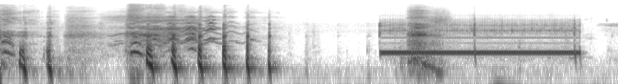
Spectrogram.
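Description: A phone call is placed: a rapid run of sharp clicks and chirpy electronic blips, then a pause and a steady, buzzy telephone ringing tone holding for about two seconds before cutting off.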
